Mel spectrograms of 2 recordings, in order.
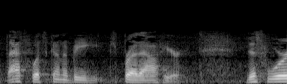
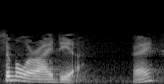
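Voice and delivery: ordinary delivery

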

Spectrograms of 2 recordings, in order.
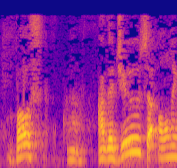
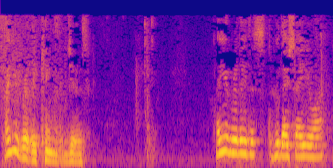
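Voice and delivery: doubting question; 5 semitones higher, 3 dB louder than usual. Retold or imitated. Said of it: "I think he said it this way".

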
